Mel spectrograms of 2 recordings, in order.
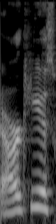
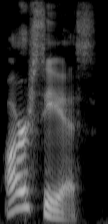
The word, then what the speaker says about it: Arceus: When Arceus was first revealed, it was officially pronounced Arceus. But then the Pokemon Company realized that Arce means but in certain places of the world, so they changed it to Arceus.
